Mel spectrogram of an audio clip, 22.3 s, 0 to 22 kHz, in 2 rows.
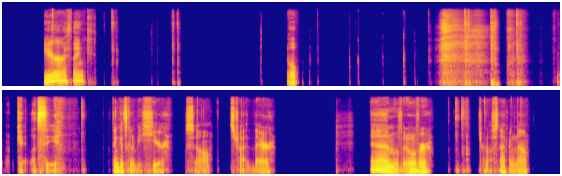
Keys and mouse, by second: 1.5-2.6 drag, 2.2 z, 3.4 KP_5, 9.2 KP_7, 9.8 KP_5, 10.3 z, 18.5-20.3 drag, 20.3 shift+Tab, 21.5 click.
